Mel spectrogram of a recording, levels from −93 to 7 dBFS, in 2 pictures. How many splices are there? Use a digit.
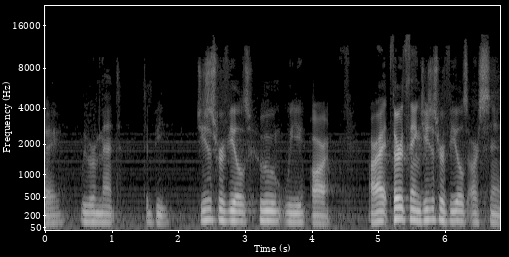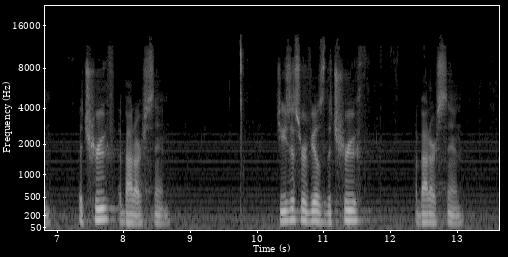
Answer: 0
